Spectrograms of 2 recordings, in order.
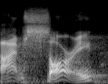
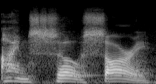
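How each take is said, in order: First: It sounds insincere and dismissive. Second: It sounds sincere and heartfelt.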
